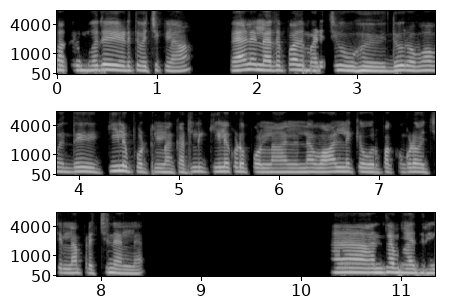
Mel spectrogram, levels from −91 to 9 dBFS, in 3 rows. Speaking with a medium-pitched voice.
No: high, 195 Hz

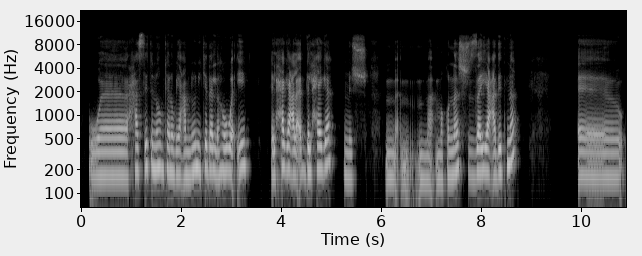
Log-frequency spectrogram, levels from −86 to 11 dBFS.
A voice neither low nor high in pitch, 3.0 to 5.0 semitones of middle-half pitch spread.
Yes: medium, 180 Hz; average, 3.4 semitones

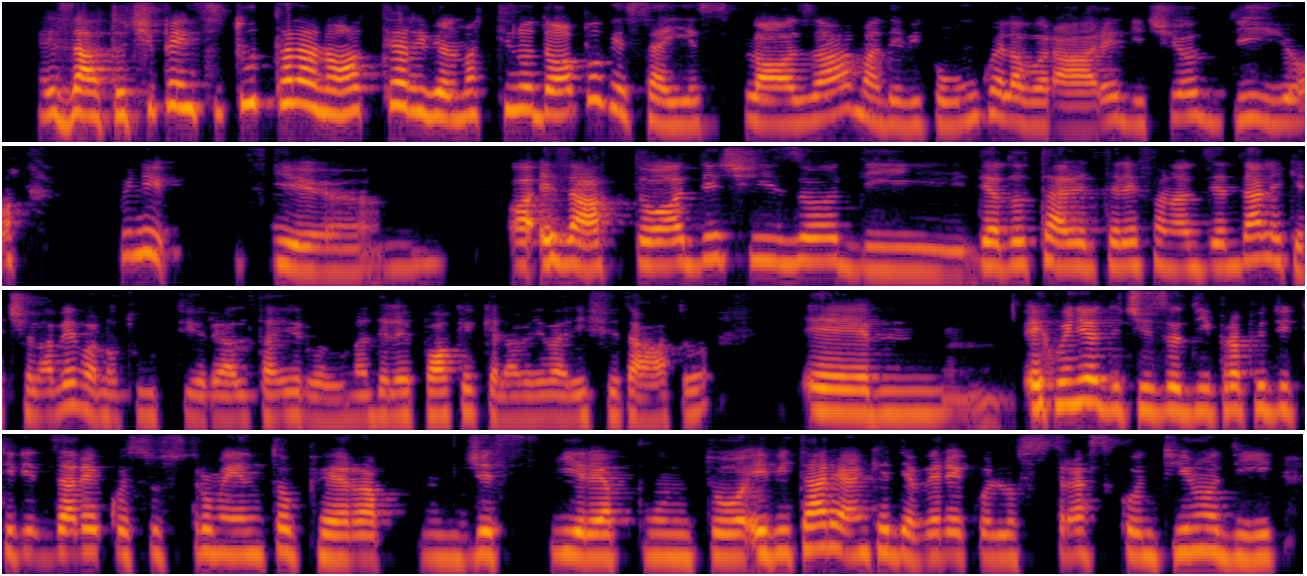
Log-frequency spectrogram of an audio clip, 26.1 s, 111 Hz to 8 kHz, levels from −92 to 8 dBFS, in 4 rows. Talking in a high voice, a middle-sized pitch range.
Yes: high, 205 Hz; average, 4.0 semitones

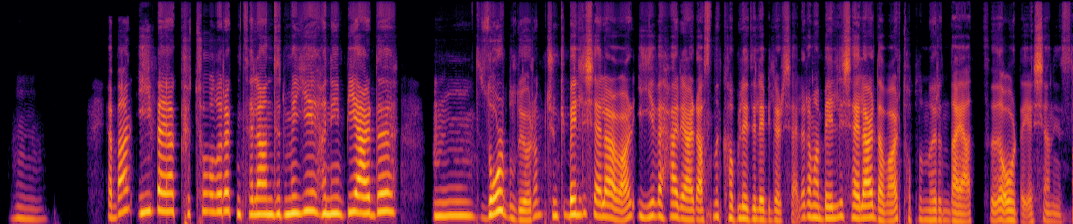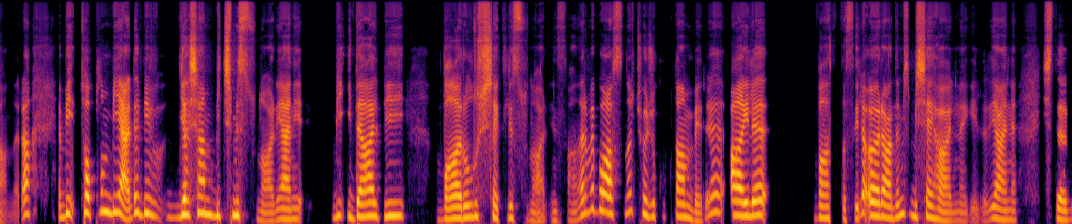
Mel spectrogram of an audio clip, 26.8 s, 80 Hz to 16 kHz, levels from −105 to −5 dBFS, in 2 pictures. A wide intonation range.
Yes: wide, 6.5 semitones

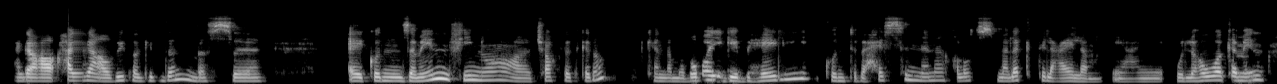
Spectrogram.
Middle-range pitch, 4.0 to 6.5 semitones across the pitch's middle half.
No: medium, 170 Hz; average, 3.5 semitones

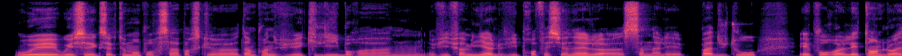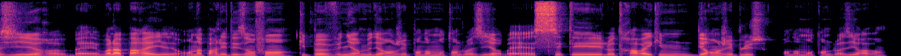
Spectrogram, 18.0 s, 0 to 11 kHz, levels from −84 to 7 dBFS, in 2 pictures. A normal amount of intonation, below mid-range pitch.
No: narrow, 2.3 semitones; very low, 95 Hz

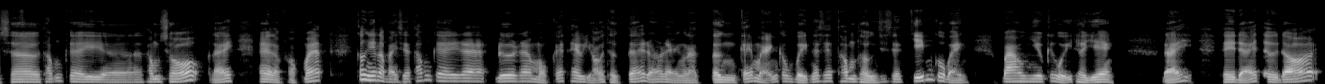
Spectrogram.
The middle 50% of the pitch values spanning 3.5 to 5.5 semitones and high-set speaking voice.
No: average, 4.0 semitones; low, 125 Hz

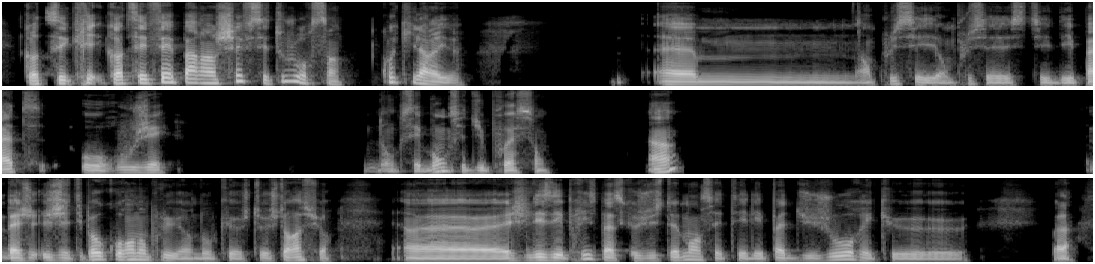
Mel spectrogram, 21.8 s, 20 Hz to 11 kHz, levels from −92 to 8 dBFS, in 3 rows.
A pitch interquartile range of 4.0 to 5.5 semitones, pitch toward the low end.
Yes: average, 4.7 semitones; very low, 95 Hz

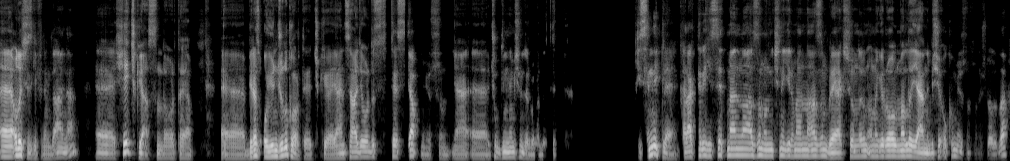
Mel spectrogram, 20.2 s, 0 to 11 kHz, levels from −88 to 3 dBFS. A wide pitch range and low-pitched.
Yes: wide, 6.3 semitones; low, 105 Hz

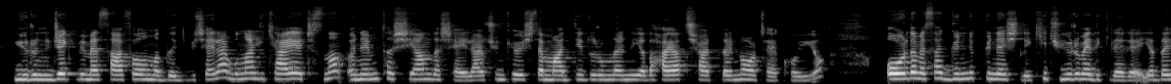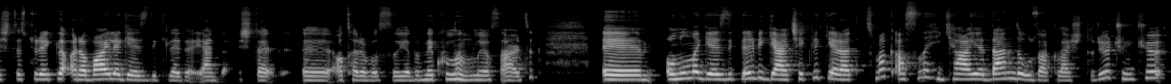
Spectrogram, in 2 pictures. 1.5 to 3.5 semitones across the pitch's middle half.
Yes: average, 2.9 semitones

